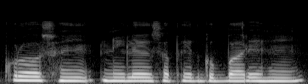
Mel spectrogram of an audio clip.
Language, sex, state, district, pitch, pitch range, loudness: Hindi, male, West Bengal, Malda, 165 Hz, 160-170 Hz, -13 LUFS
